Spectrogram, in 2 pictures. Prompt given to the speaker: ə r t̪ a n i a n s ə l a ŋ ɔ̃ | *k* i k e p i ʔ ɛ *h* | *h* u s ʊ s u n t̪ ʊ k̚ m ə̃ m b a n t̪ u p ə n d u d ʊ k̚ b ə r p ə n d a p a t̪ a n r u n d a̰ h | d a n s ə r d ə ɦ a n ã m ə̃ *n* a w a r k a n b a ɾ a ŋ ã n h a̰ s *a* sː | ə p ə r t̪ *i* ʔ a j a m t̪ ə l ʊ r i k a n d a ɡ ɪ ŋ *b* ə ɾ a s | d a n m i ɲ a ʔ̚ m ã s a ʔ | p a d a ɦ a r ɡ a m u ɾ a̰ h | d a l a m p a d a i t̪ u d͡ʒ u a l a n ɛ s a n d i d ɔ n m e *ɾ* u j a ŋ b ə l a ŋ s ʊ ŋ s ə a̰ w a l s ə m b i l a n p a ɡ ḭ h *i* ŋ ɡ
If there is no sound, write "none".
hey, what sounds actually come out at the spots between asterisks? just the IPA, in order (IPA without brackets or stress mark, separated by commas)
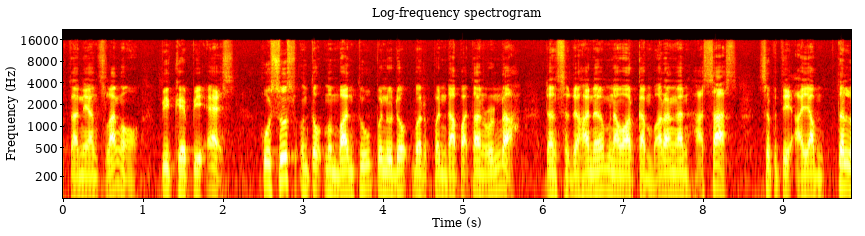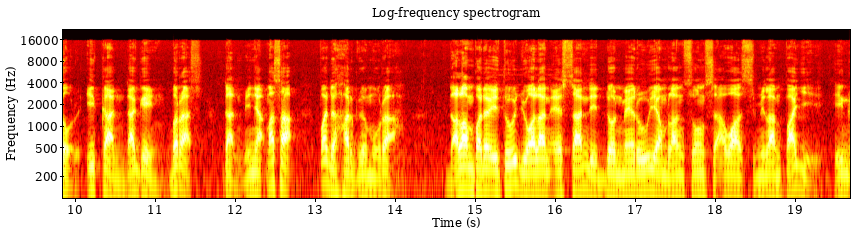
p, s, h, n, a, i, b, ɾ, i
